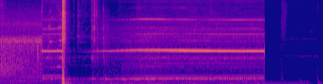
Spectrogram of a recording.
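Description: Tank gunfire dying away, then a single sharp crack about a second in. A steady droning hum with a high whine follows, swelling and then cutting off abruptly near the end.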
